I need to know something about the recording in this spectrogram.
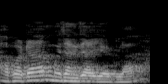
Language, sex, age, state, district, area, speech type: Bodo, male, 60+, Assam, Kokrajhar, rural, spontaneous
